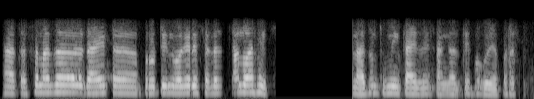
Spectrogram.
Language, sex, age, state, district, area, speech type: Marathi, female, 45-60, Maharashtra, Nashik, urban, conversation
